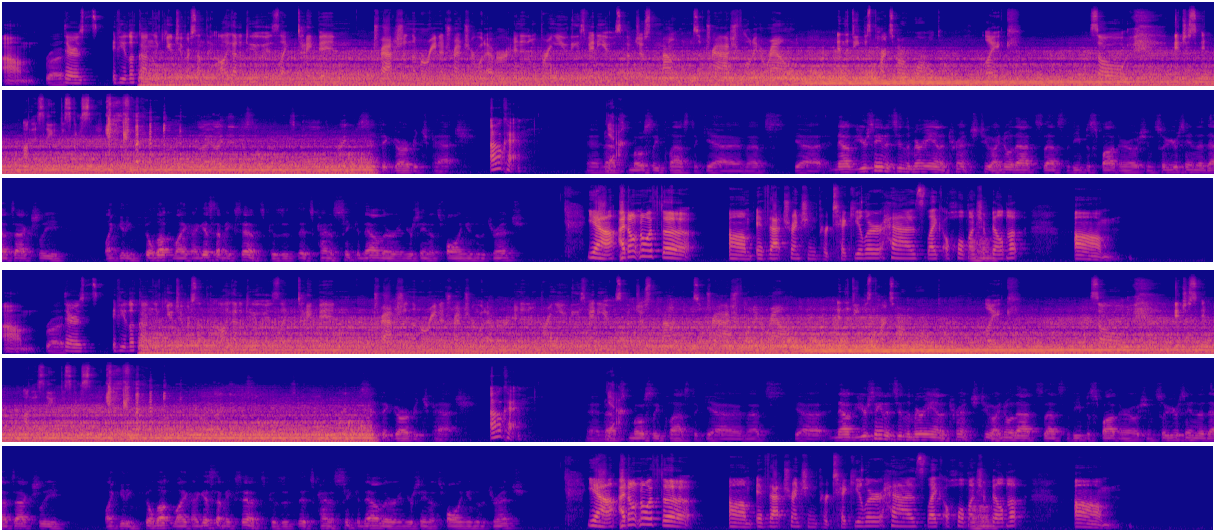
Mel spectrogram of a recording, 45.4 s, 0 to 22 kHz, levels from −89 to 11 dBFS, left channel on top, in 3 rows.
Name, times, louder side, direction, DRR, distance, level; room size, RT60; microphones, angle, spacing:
voice 1, 0.0-0.4 0.8-1.0 1.4-4.4 4.6-11.7 12.3-12.7 13.6-15.1 15.4-17.1 21.3-21.6 22.7-22.9 37.3-38.9 39.4-43.4 43.7-44.4, left 3 dB, 15° left, 0.6 m, -36 dB
sound 1, 1.7-19.8, right 1 dB, 85° right, 1.6 m, -27 dB
voice 2, 12.4-12.8 17.1-21.0 22.5-31.0 31.6-36.8 42.4-42.7, equal, 55° left, 2.2 m, -45 dB
12.0 x 7.3 x 2.7 m
head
